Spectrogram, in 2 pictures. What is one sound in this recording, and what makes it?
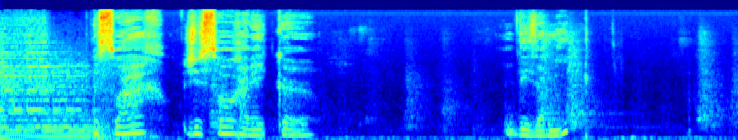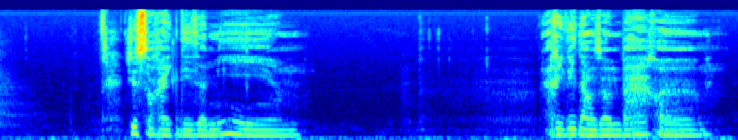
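A woman speaks calmly and close by, with pauses.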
